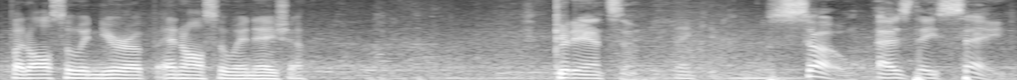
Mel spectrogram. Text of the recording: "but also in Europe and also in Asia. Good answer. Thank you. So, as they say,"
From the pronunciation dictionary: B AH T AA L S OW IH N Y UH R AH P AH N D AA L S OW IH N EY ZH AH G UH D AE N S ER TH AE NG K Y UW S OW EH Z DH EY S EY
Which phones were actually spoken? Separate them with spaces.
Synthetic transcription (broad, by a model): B AH T AA L S OW IH N Y UH R AH P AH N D AA L S OW IH N EY ZH AH G UH D AE N S ER TH AE NG K Y UW S OW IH Z DH EY S EY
